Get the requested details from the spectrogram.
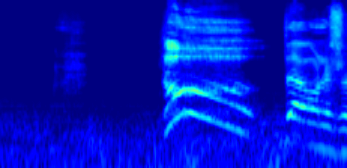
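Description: A young woman exclaims with surprise close to a microphone.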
